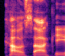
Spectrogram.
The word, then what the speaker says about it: Kawasaki: Kawasaki, yeah.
